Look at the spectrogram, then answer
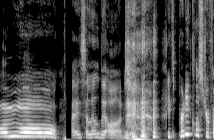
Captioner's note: laughs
